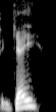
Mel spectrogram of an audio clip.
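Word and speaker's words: Gueye: and then if you look also the midfield, and you're going to help me pronounce his name, it's Gay. Gay.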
